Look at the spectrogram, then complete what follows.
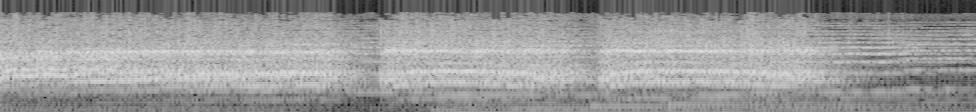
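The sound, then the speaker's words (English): Three drawn-out, raspy crow caws blown on a game call as the recognition call, loud, each long and nasal with brief gaps between them. “After the crows have turned and are coming to your blind, switch to the second essential call, the recognition call.”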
